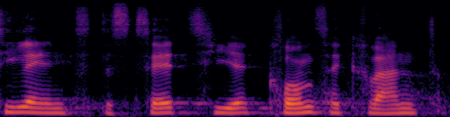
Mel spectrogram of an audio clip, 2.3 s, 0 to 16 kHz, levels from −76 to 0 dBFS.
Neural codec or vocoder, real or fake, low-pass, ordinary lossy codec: autoencoder, 48 kHz, 32 numbers a frame, DAC-VAE, trained on Japanese speech; fake; 14.4 kHz; none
